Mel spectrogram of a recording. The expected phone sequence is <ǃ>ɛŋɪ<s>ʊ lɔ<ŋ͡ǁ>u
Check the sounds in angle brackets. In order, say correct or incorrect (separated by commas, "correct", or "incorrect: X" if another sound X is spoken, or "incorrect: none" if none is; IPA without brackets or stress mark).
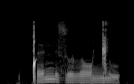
correct, incorrect: z, correct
